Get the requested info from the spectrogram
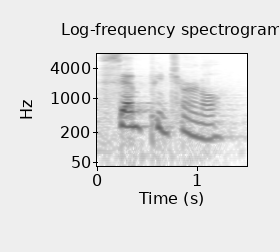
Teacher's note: introduces the harsh voiceless stop P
